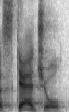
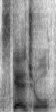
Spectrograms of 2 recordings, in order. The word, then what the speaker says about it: schedule: The schedule. 아시겠죠? 생긴 거는 뭐라고 생겼어요, 여러분? SCH니까 이거 스체듀얼 이렇게 생겼잖아요. 근데 그게 아니고 schedule, schedule. 영국에서는 schedule 이렇게 발음하고요.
